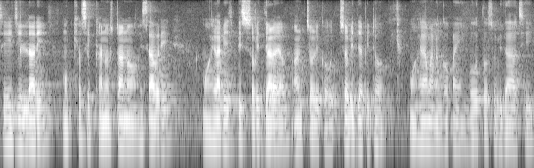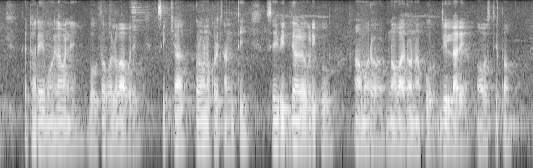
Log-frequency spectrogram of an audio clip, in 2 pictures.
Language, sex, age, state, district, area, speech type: Odia, male, 18-30, Odisha, Subarnapur, urban, spontaneous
